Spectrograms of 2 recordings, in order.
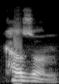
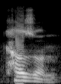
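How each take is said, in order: Both takes have the same delivery.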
